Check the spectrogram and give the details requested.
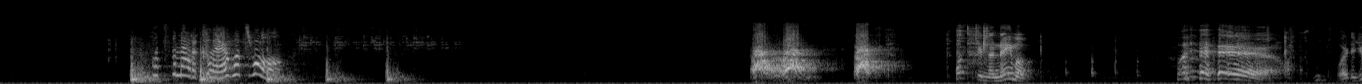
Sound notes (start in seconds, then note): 1.1 foot stomping; 3.1 lights rattling; 7.5 dog barks; 11.6 laughs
